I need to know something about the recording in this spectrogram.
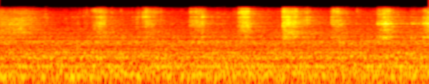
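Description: A carrot being twisted against the stainless steel blade of a handheld spiral slicer, shaving off curls in a series of short rasping scrapes, about two a second.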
